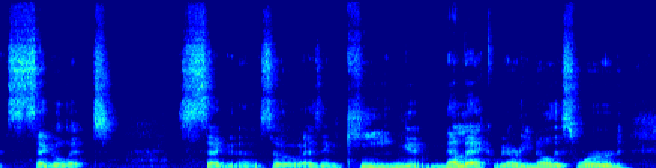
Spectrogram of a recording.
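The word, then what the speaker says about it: מֶלֶךְ: They have their stress on the first syllable. So the main thing that is distinctive of these nouns is that instead of stressing their last syllable, they're stressed on their first syllable.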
